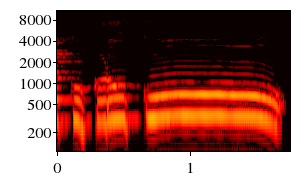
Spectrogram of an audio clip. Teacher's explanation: यही तो प्लुत स्वर है जिसके उच्चारण में 3 गुना ज्यादा समय लग जाता है, वो प्लुत स्वर कहलाते हैं।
